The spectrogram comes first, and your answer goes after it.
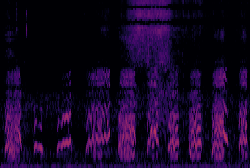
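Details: Pet guinea pig being petted, reacting to where it is touched: a series of short squeaky chirps, about eleven bursts over five seconds, each wavering and slightly rising, with little background noise.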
